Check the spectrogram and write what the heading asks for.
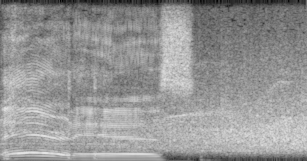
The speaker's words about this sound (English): So, I want my applause.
